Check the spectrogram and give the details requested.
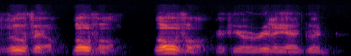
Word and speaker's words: Louisville: kale by the way the r is not pronounced by the locals so it's ko pittsburgh uh and lewisville no that's called louisville louisville louisville if you're really a good uh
